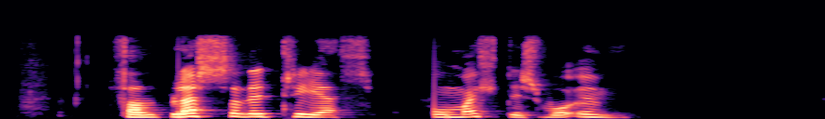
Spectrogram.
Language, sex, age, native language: Icelandic, female, 20-29, Icelandic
